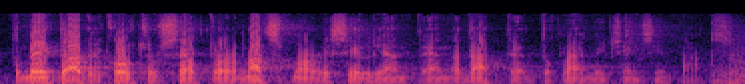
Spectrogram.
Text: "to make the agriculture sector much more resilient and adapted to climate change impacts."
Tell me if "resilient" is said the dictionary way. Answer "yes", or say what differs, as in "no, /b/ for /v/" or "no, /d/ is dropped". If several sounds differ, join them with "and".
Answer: no, /s/ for /z/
